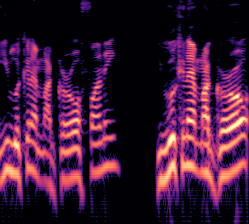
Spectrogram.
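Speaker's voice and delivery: aggressive, confrontational, provoking tone. Retelling a bar confrontation: imitating a bar guy picking a fight. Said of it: "somebody was like".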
